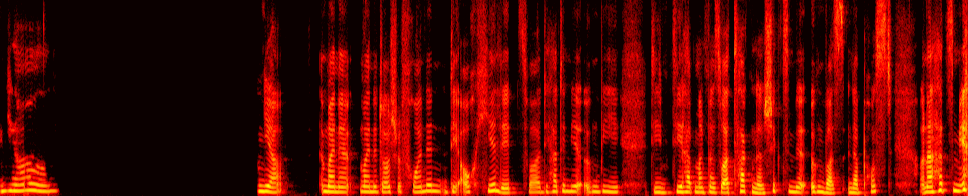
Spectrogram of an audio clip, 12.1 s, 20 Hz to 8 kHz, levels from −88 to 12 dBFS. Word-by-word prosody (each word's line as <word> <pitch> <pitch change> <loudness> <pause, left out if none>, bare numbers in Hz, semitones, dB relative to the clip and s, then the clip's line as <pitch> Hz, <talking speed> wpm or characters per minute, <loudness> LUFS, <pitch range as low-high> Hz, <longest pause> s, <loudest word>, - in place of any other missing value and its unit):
Ja. 245 +1 +1 2.9
Ja, 225 -4 +2 0.4
meine 210 -3 +2
meine 210 -1 0
deutsche 200 0 -2
Freundin, 220 0 -2
die 210 - -3
auch 215 - -1
hier 245 0 +1
lebt 175 -5 -1
zwar, 195 - -4
die 205 +1 -8
hatte 220 +2 -1
mir 225 0 -1
irgendwie 210 -1 -3 0.4
die 185 -2 -3
die 210 +3 +1
hat 200 - +2
manchmal 195 0 0
so 185 - +4
Attacken, 200 +2 +2
dann 160 -1 +2
schickt 170 +9 -1
sie 215 - -2
mir 200 - 0
irgendwas 175 -6 +2
in 185 - -5
der 170 - +3
Post 225 +6 -1 0.3
und - - -2
dann 205 0 +7
hat 275 0 +3
sie 265 -2 +3
mir 290 +5 +8
210 Hz, 170 wpm, -22 LUFS, 190-225 Hz, 2.9 s, mir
